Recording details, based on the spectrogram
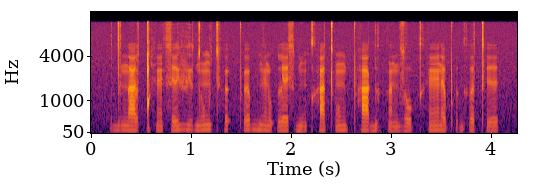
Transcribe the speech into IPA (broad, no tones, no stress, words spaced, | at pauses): dənal ǃʰẽsɪ vʲudũɡ tʰøʔpʼøb ɡẽɾuʔles bũkʰatʼũb pʰa ɡøkɐ̃nzo kʰẽ ɾɛpʼəɡʔə tʼɪ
